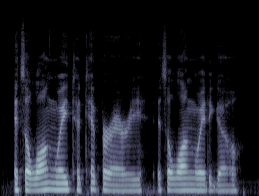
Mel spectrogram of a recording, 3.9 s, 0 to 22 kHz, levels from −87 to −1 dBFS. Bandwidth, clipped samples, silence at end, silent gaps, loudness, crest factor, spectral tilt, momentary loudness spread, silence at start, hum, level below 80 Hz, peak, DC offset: 11.5 kHz; under 0.1%; 0.35 s; none; -32 LUFS; 18 dB; -7.5 dB/octave; 11 LU; 0.2 s; none; -64 dBFS; -14 dBFS; under 0.1%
